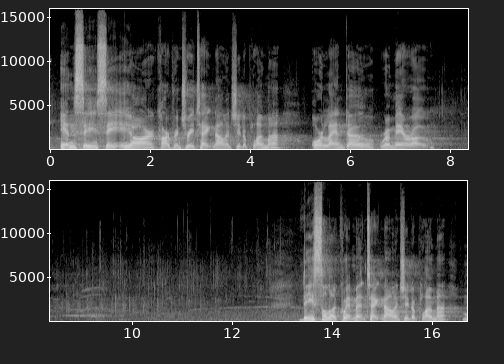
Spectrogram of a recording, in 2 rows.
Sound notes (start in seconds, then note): 7.7 applause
